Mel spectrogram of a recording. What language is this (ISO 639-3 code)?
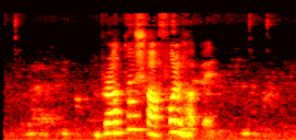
ben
